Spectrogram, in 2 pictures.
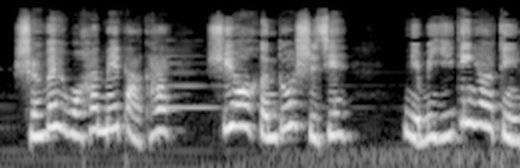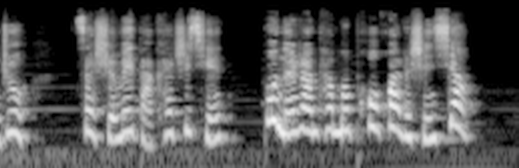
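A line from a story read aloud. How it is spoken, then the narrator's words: Loud speech. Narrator (Chinese): 轩轩大声地说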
